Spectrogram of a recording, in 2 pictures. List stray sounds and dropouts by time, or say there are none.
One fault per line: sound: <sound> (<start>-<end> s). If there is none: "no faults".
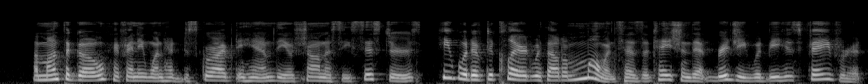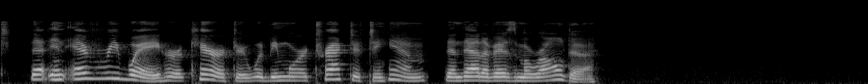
no faults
